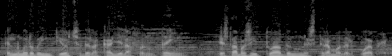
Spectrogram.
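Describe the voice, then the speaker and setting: A man's voice: low-pitched, big pitch swings, fast. A man narrating a scripted audio drama as its storyteller. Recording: muffled, band-limited audio with faint music.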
